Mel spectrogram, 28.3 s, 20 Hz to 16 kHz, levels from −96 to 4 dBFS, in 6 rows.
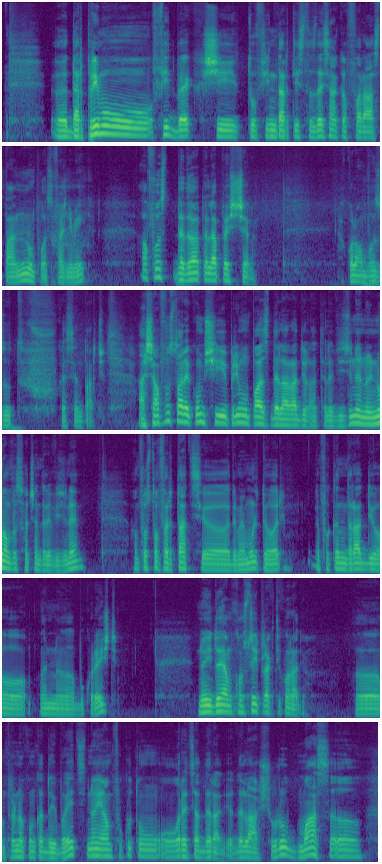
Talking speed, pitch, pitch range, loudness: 175 wpm, 120 Hz, 105-130 Hz, -26 LUFS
